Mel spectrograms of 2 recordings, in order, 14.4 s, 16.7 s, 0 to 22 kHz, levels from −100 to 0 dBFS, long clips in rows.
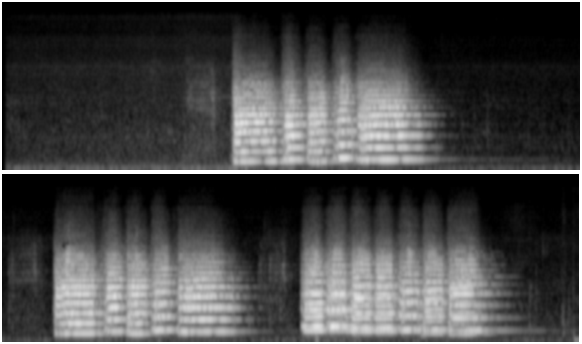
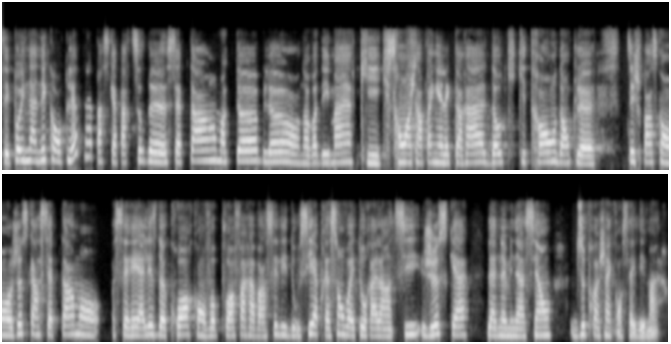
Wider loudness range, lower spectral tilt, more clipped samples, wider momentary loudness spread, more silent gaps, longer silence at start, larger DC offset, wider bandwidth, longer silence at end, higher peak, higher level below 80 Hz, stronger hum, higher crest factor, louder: first, 6 LU vs 1 LU; first, -5 dB/octave vs -3.5 dB/octave; neither; first, 12 LU vs 5 LU; neither; first, 2.85 s vs 0 s; neither; second, 7 kHz vs 11.5 kHz; first, 1.1 s vs 0.05 s; about the same, 0 dBFS vs -2 dBFS; second, -68 dBFS vs -54 dBFS; neither; about the same, 18 dB vs 14 dB; about the same, -15 LUFS vs -15 LUFS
